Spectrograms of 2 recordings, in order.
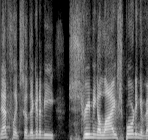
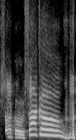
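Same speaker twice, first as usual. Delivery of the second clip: high, drawn-out squeal; slow squeaky catchphrase call; Mankind's Socko call; 10 semitones higher, 4 dB quieter, much slower than usual. Retold or imitated. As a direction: stretch it out in a high put-on voice. Imitating Mankind presenting Socko.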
